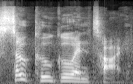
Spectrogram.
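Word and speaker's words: Sōkyūgurentai: western youtubers are guaranteed to screw up the pronunciation of it's sokugu and thai this is a fearsome bout of bullet hell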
